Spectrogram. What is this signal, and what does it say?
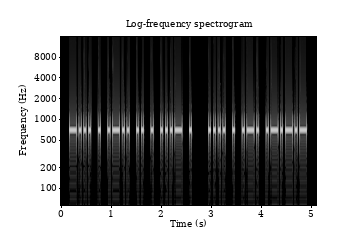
Morse code, heard as a keyed tone, about 25 wpm, 700 Hz. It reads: BELIEVE HER.
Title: Sentences from Top 1000 Words - Review Part 4 - 25wpm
